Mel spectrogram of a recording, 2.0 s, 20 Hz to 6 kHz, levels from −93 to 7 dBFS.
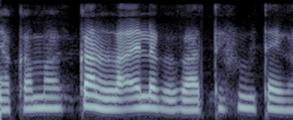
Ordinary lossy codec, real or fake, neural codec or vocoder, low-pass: AAC, 48 kbps; real; none; 5.4 kHz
